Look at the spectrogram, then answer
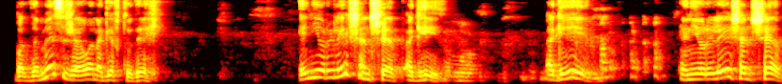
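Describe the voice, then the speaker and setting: A man talks in a high voice with an Arabic accent. His pitch swings very widely. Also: long, frequent pauses, very even loudness. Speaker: priest. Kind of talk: panel discussion. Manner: code-switching Arabic and English.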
